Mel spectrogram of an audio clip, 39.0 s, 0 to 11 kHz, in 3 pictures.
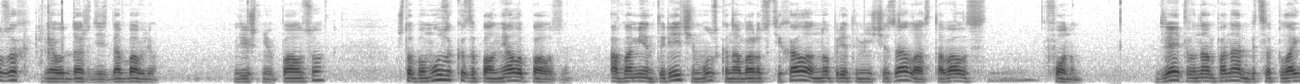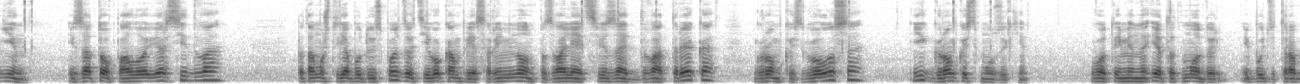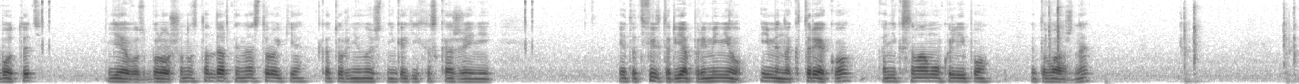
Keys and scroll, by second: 11.2 F2.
